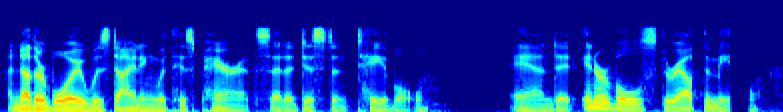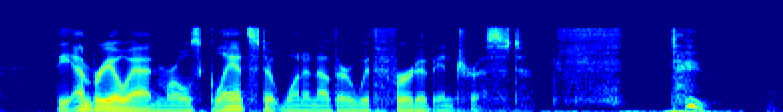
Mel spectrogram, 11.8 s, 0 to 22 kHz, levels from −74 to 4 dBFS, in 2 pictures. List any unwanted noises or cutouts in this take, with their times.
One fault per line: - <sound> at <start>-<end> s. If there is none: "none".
- dropout at 5.5-5.6 s
- breath at 9.9-11.5 s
